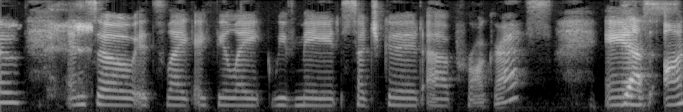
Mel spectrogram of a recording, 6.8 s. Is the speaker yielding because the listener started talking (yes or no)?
no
